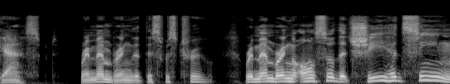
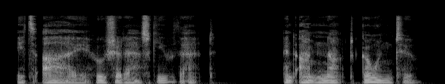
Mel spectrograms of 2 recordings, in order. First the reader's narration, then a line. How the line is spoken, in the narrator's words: She said quietly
